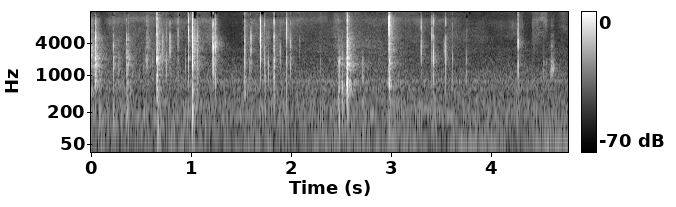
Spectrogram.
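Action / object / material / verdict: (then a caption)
scrape / soft plastic film wipes pack / plastic film / none. A hand-sized Equate baby wipes soft pack made of crinkly plastic film, full of wipes and held in one palm, is pressed and crinkled by fingertips and nails. A quick, irregular series of sharp, bright crackles and crinkles sounds over a soft hiss, with little low end. Each crinkle stops almost instantly.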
